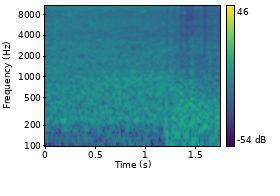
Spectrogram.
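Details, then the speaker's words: 1982 Emerson Quiet Kool 7400 BTU air conditioner: steady rushing airflow swelling slightly as fan goes to high, low compressor hum beneath; power draw rises slightly, blowing cold. Normal high fan operation. "I put it up to Super or high and power bumps up a bit but not that much especially after the fan gets kicked up"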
